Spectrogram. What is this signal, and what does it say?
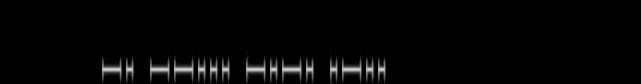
Morse code, heard as a keyed tone, about 20 wpm, 700 Hz. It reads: N7CL
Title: USA Call Signs - 4 Characters - Repeated 3x - 20wpm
